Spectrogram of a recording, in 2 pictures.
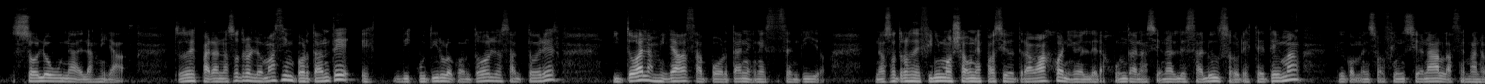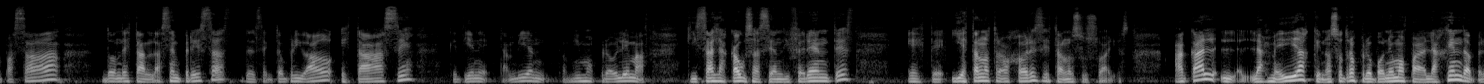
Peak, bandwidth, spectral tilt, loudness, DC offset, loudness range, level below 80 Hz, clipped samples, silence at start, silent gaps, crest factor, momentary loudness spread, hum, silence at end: -6 dBFS; 16 kHz; -6.5 dB/octave; -28 LUFS; under 0.1%; 7 LU; -66 dBFS; under 0.1%; 0.15 s; none; 22 dB; 14 LU; none; 0 s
